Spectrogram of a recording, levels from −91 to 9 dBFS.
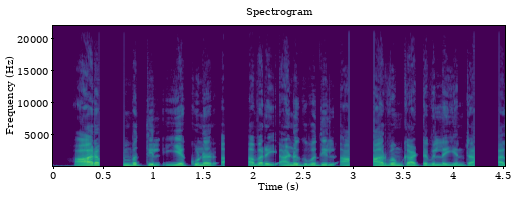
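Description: Gaps between chunks cut the speech at 0.46, 1.71, 2.96 and 4.21 s, each a 250 ms silence after every 1.0 s of sound, the first just before "இயக்குனர் அவரை அணுகுவதில் ஆர்வம்". Unlike dropouts, nothing is missing; the sound is simply interrupted at each join.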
